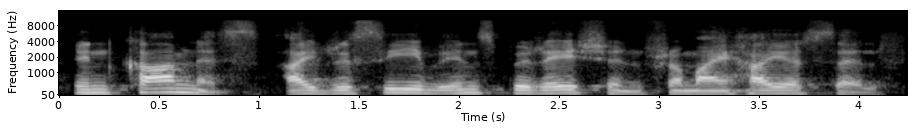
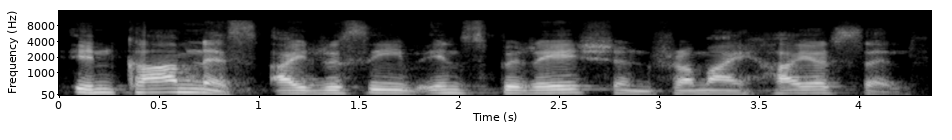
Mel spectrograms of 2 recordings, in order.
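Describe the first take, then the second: The two takes are said the same way.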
